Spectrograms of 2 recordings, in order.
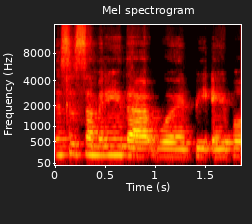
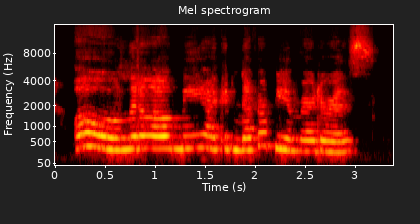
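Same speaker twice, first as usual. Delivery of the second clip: very high, sweet, innocent, helpless little damsel voice; 11 semitones higher, 3 dB quieter than usual. Imitating the princess from Nintendo, mock-innocent Nintendo princess voice. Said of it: "changes their voice to sound more innocent".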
